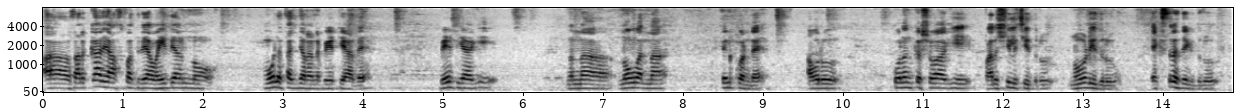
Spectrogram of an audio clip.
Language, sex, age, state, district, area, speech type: Kannada, male, 45-60, Karnataka, Dakshina Kannada, rural, spontaneous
